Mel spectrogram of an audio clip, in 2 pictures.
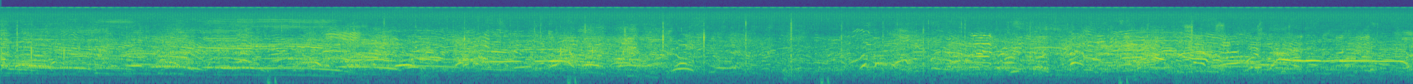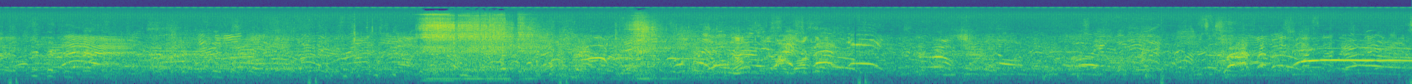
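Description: A crowd of young women chatter and cheer excitedly nearby.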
